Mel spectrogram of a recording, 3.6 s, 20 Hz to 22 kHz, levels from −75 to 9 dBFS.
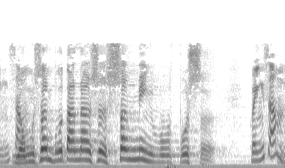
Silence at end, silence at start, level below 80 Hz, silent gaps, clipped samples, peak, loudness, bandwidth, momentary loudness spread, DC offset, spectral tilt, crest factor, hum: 0 s; 0 s; -44 dBFS; none; under 0.1%; -6 dBFS; -26 LUFS; 8 kHz; 11 LU; under 0.1%; -3 dB/octave; 20 dB; none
